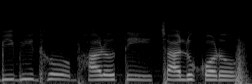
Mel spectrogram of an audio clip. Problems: none marked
